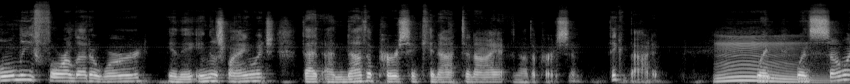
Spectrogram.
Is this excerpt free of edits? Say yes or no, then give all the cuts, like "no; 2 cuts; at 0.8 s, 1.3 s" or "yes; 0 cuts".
yes; 0 cuts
